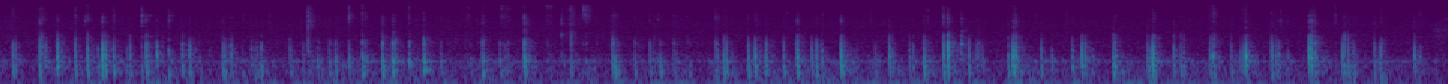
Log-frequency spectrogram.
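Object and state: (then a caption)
Woven seagrass coaster. A round, coiled woven seagrass coaster is held in both hands while fingertips and nails scratch and tap its woven surface. The result is a quick, irregular patter of dry, crisp clicks and scratchy taps that stop instantly with no ring, all at a quiet level.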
